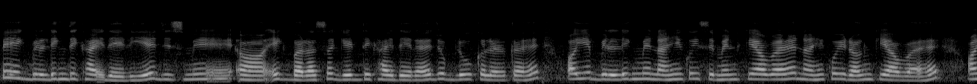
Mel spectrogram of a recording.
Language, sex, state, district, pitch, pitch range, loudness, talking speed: Hindi, female, Chhattisgarh, Kabirdham, 230 Hz, 215-250 Hz, -30 LUFS, 245 wpm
